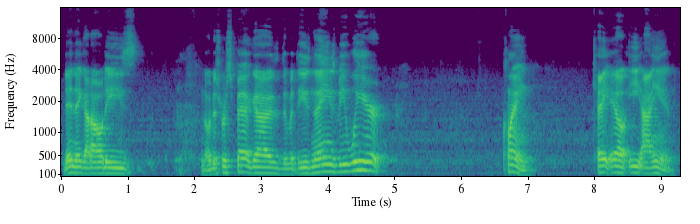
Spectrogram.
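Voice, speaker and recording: A man's voice: mid-range voice, slow pace, pauses often, a bit bright. A young man, hosting a casual, rambling football monologue with slang and swearing. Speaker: host.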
